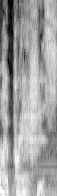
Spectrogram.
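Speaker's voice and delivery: creature character voice. Speaker recalls playing Gollum from a script, doing the Gollum voice. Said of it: "playing the part of Gollum because I wanted to do the voice".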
